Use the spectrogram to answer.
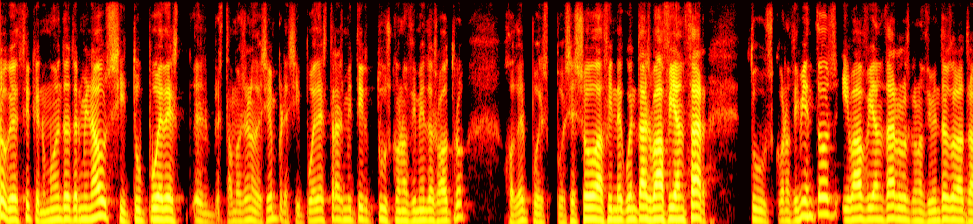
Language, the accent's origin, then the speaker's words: Spanish; Pamplona, Navarre, Spain; yo, que soy un tío de Pamplona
